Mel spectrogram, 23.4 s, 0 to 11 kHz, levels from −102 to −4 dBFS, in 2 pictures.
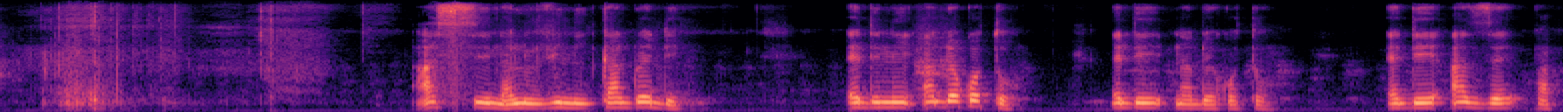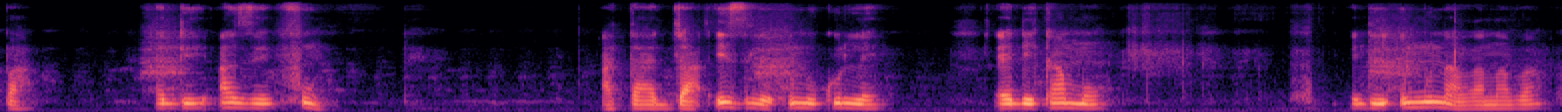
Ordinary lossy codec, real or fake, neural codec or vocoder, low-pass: Opus, 32 kbps; real; none; 9.9 kHz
